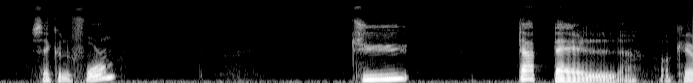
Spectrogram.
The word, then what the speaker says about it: t'appelles: All right, second form, tu t'appelles. Okay, remember, final S not pronounced, tu t'appelle.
